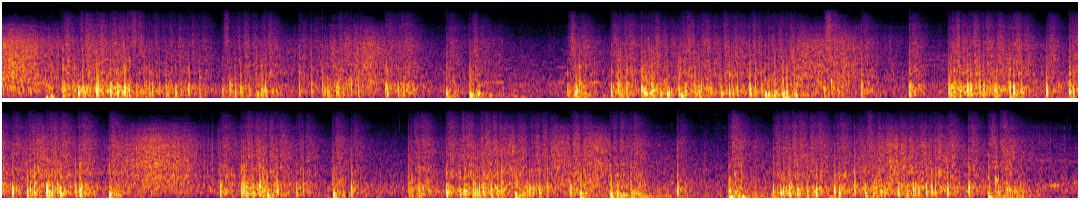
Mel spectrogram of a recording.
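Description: Fireworks display: aerial shells and effects going off in quick succession, a dense, unbroken run of bangs and crackles.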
